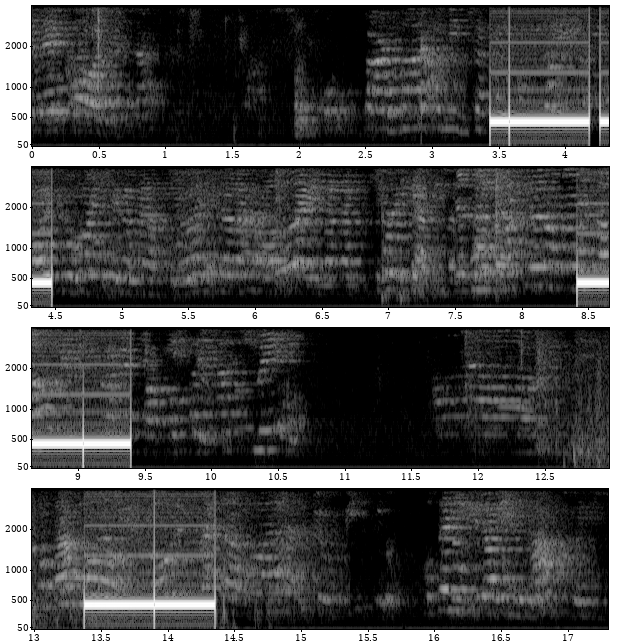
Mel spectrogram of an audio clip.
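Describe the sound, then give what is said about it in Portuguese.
A telephone all-lines-busy signal sounds as three steady, even-pitched tone bursts, each about a second long, spaced several seconds apart, with a recorded voice speaking between them. “Por favor, aguarde. Todas as linhas estão ocupadas no momento. Por favor, tente mais tarde.”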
